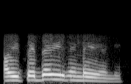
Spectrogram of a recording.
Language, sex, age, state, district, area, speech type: Telugu, male, 30-45, Telangana, Hyderabad, urban, conversation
